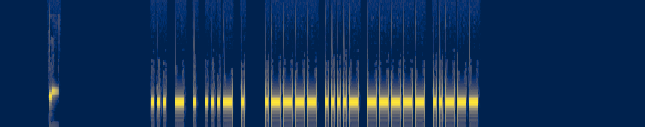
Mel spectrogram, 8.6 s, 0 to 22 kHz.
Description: Morse code, heard as a keyed tone, about 30 wpm, 700 Hz. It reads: STEVE 1402
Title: CWT Exchange 30wpm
